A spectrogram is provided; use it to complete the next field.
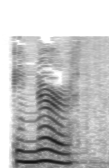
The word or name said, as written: inearth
